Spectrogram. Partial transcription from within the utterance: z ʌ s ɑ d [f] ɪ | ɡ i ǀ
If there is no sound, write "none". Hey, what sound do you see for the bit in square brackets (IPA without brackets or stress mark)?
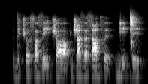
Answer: f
